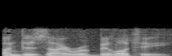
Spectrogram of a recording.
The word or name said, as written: undesirability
